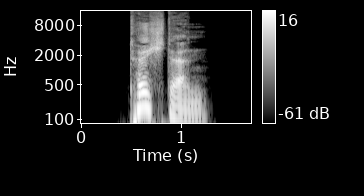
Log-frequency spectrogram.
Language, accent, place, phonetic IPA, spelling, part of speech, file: German, Germany, Berlin, [ˈtœçtɐn], Töchtern, noun, De-Töchtern.ogg
- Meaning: dative plural of Tochter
